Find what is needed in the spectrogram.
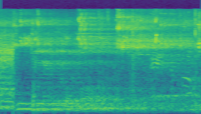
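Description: Basketball being dribbled on the court during a game, with players' and spectators' voices echoing in the gym.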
